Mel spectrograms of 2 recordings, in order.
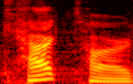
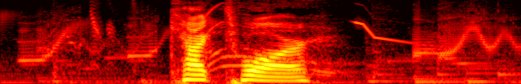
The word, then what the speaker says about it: Cactuar: A Cactar doll. Or as they pronounce it in the, oh? Random cutscene? Oh, it's a Cactar. They pronounce it in 587 Rebirth. Cactuar. It's a cactuar. I've always said cactar.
